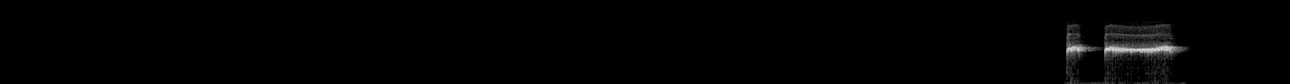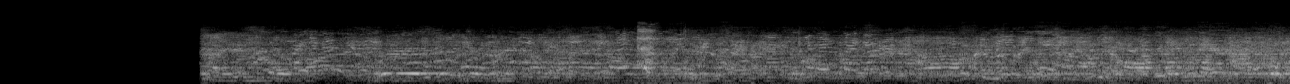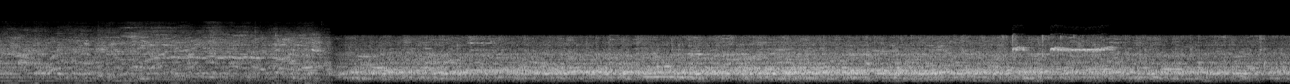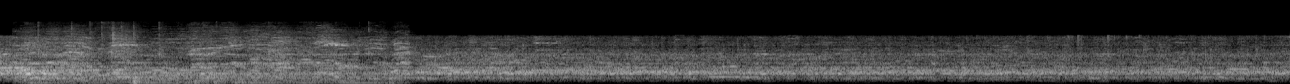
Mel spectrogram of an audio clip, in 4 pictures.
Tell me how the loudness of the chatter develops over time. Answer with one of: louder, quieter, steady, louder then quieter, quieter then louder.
louder then quieter.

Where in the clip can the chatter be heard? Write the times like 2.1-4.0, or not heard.
14.9-51.5.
